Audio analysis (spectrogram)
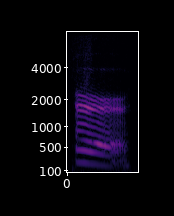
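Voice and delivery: "er" held as one R-coloured vowel; isolated ER sound. Shown as a demonstration. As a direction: sound out "er" on its own. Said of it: "we hear er".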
